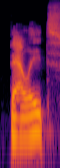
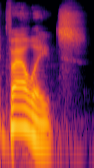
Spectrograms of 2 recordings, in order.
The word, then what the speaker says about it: phthalates: Phthalates. Phthalates.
